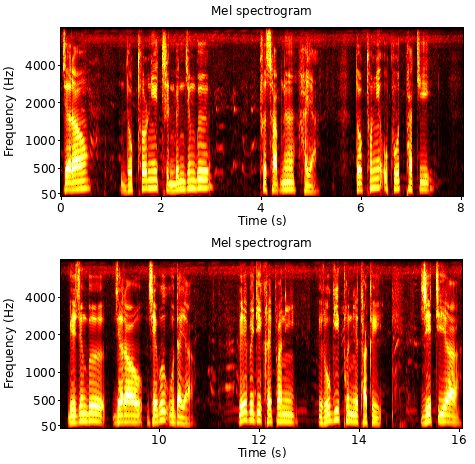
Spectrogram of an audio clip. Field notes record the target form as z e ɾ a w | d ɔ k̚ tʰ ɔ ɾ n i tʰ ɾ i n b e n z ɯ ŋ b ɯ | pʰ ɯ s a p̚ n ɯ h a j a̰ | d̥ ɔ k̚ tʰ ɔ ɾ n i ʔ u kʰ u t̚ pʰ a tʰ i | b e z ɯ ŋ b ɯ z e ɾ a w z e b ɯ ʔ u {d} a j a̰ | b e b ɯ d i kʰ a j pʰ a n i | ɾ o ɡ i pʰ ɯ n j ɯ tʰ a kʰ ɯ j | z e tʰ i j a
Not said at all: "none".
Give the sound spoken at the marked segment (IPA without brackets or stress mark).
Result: d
